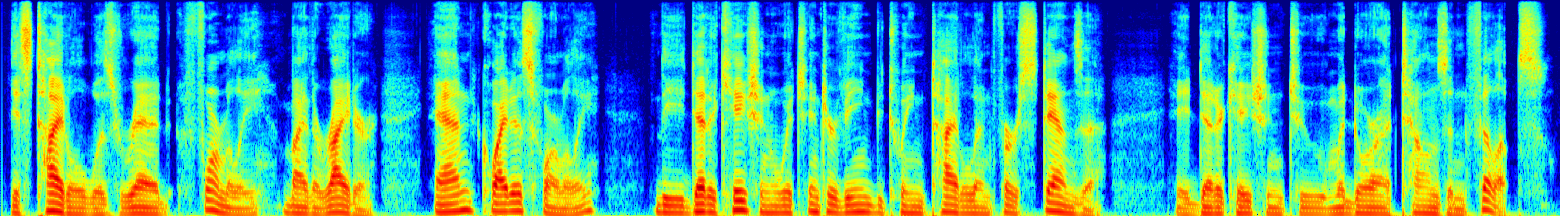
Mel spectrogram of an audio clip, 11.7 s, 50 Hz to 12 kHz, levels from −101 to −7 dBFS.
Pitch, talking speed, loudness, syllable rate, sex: 100 Hz, 135 wpm, -21 LUFS, 5.0 syllables/s, male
